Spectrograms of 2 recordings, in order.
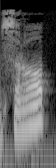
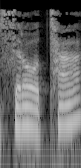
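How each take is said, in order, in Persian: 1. صدای s و t سنگین و مفخم است. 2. صدای s و t سبک و نازک است. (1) "صاد و تا رو درشت بگیم، صفت اطباق" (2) "سین و ت نشه، مثلا بگیم صراط"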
